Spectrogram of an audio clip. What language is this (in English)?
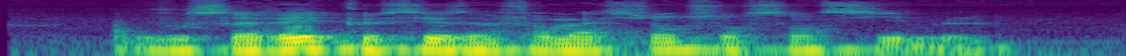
French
